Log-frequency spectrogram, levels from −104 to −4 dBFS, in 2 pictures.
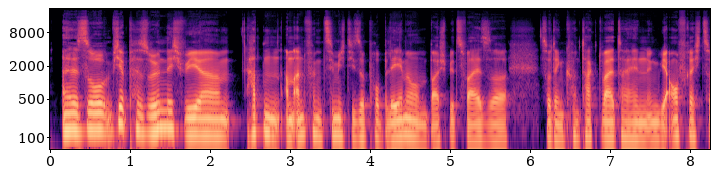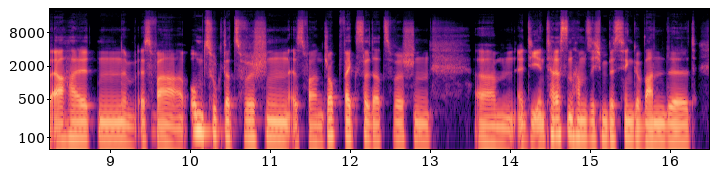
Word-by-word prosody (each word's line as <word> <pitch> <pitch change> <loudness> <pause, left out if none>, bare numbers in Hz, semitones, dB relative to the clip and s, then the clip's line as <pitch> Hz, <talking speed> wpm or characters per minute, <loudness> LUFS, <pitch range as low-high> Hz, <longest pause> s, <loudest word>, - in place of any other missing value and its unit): Also 140 +1 +5
wir 180 +7 +4
persönlich, 140 0 +2
wir 110 -2 +5 0.2
hatten 125 -1 0
am 100 - +1
Anfang 115 -1 0
ziemlich 110 -1 -1
diese 100 -2 -3
Probleme, 100 +3 +1
um 85 -2 -5
beispielsweise 85 +1 -2 0.4
so - - -4
den 85 -2 -2
Kontakt 100 +1 -5
weiterhin 95 -1 +1
irgendwie 95 +2 +1
aufrechtzuerhalten. 95 -2 0
Im 85 -4 -5
es - - -4
war 85 -3 0
Umzug 130 -4 0
dazwischen, 100 -1 -1
es - - -7
war 85 - -2
'n 85 - -7
Jobwechsel 100 -2 0
dazwischen, 90 0 -5 0.5
ähm, 80 -3 -3
die 85 -1 -1
Interessen 110 +5 +1
haben 100 -1 +1
sich 95 0 -4
'n 100 - -1
bisschen 95 0 -1
gewandelt. 90 -1 0
95 Hz, 130 wpm, -23 LUFS, 90-110 Hz, 0.5 s, Also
